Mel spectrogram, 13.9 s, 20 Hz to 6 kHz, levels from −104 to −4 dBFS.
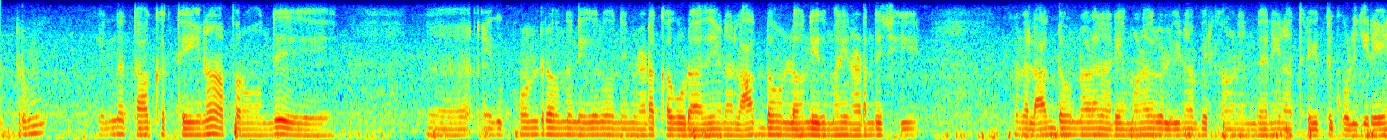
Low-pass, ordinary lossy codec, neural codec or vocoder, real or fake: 5.4 kHz; Opus, 24 kbps; none; real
